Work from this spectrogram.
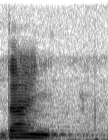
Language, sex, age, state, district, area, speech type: Bodo, female, 60+, Assam, Kokrajhar, urban, read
